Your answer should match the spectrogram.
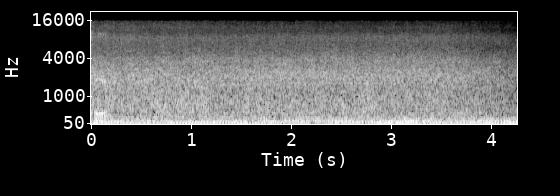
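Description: Steamboat Geyser erupting: a steady, even rushing hiss of steam and spraying water that does not change over the few seconds.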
